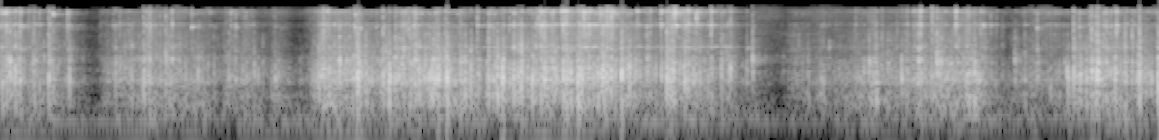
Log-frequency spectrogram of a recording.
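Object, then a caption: Chalk sticks in a plastic bowl. Fingertips dig into, stir and lift a pile of solid white cylindrical Sundeep dustless pure white chalk sticks in a blue plastic bowl, making them clatter against each other and the bowl. The result is a dense, irregular, bright clicking rattle with brief pauses near half a second and again just before four seconds.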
